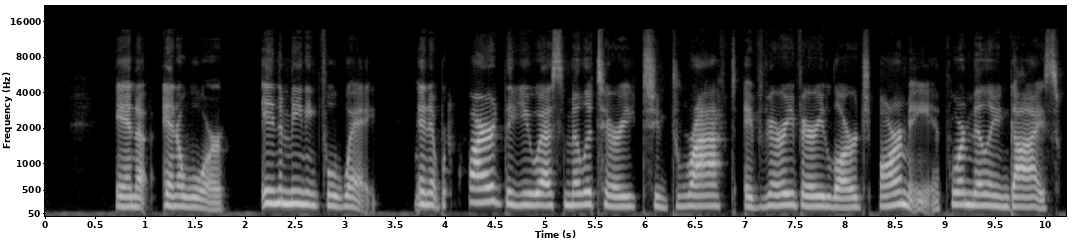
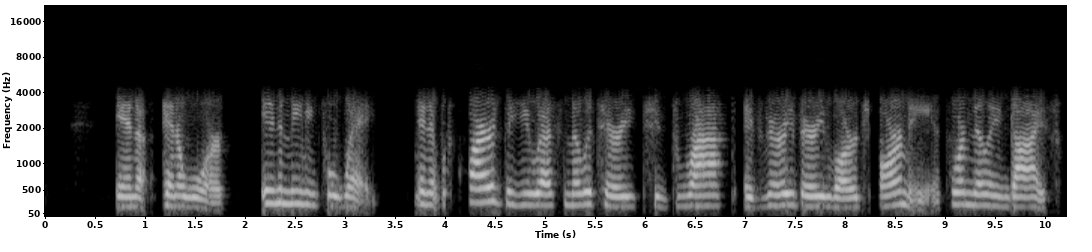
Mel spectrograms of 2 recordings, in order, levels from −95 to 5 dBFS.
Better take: first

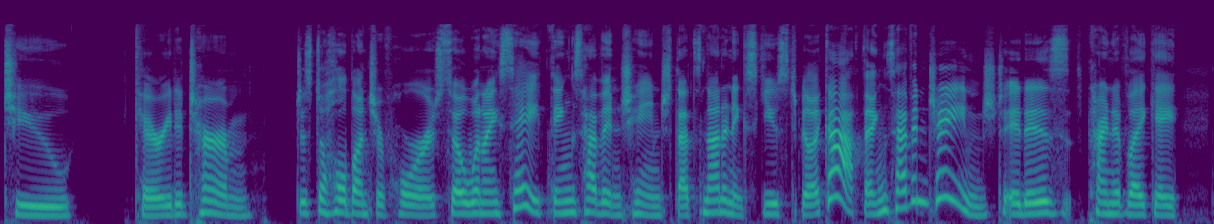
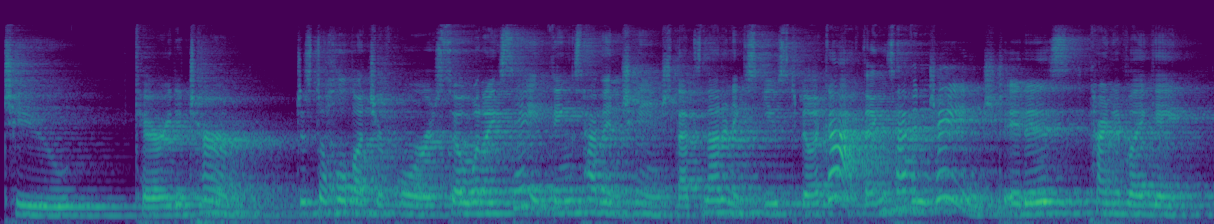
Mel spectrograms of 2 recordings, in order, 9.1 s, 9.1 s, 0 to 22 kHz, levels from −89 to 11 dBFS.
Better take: first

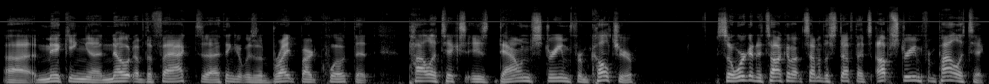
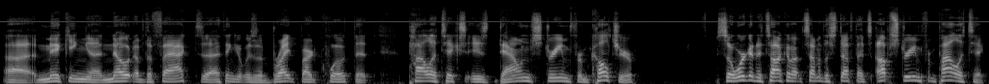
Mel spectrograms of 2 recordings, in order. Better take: neither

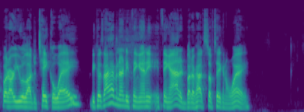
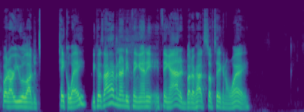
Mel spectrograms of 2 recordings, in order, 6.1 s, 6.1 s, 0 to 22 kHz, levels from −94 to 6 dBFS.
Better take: first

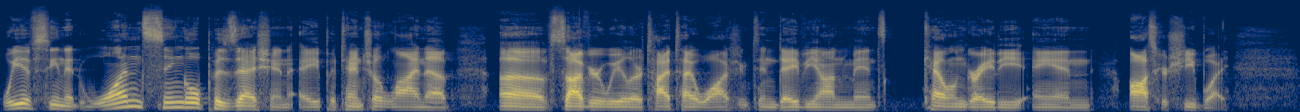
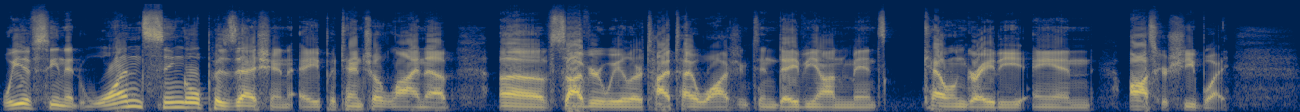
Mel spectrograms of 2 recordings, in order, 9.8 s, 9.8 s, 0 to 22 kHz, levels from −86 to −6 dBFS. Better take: first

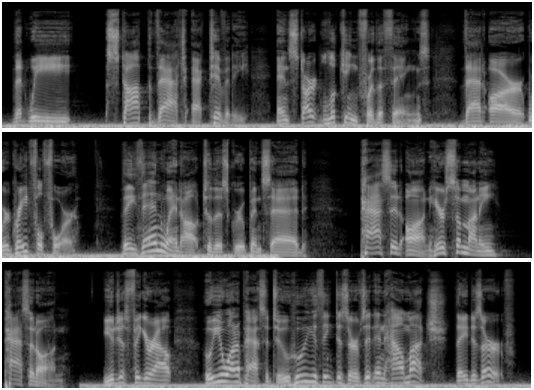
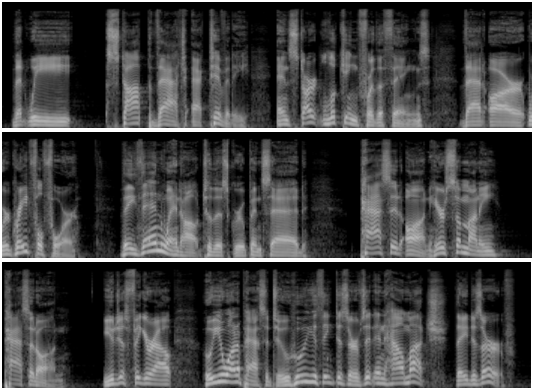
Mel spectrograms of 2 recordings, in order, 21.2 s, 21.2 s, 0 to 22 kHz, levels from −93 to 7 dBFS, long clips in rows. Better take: second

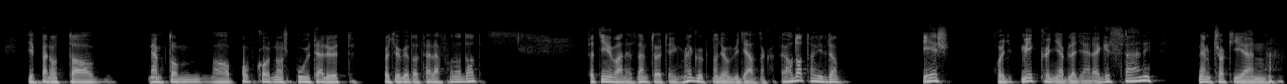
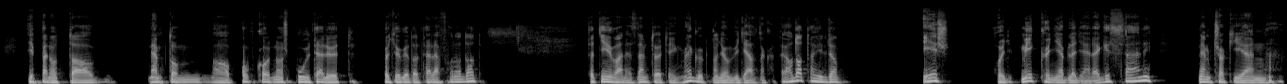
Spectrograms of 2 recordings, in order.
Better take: second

